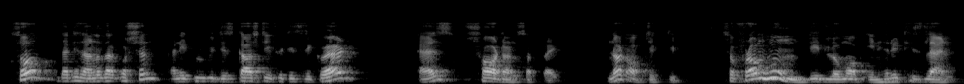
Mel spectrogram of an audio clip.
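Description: A middle-aged man with an Indian accent teaching an exam lesson, reading out questions and explaining the answers emphatically with repeated phrases. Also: fairly high pitch. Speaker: English teacher. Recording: dull lo-fi recording.

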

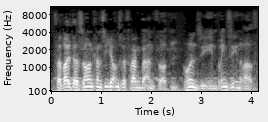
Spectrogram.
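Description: A man's voice: fairly low pitch, a little fast, a little mellow, muffled recording, a little hiss or hum, natural voice. A man playing a stern, authoritative starship captain in a science fiction audio drama, giving clipped orders. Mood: composed, resolute. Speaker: voice actor.

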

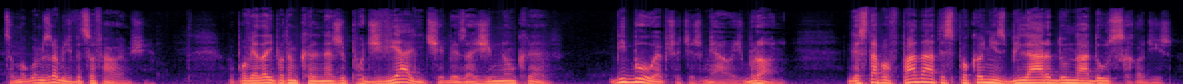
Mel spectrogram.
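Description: An actor playing an animated, teasing old man who reminisces theatrically in a radio drama. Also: fairly low pitch, moderate pace, breathy edge. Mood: admiring, dramatic. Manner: theatrical, expansive storytelling.

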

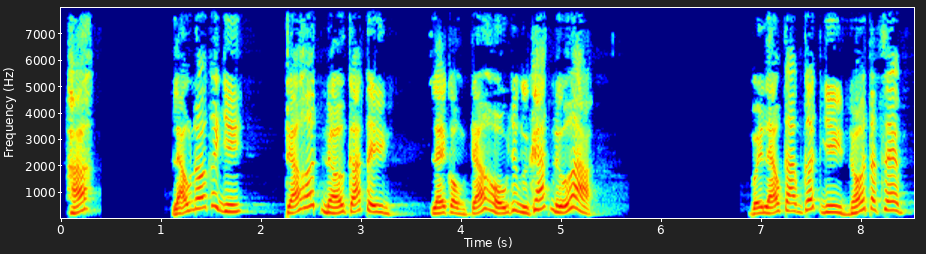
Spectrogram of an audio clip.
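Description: A man's voice: extremely high pitch, big pitch swings, normal speed, long pauses, no room sound, clean studio sound, full character voice. A man playing an arrogant, greedy rich landlord in a cartoon folk tale, haughtily barking orders. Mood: incredulous, angry.

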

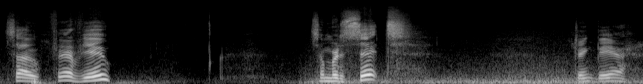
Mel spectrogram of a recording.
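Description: A man's voice: fairly high pitch, lively intonation, drawn-out words, darkish tone, slight background noise. An English man in his sixties with an English accent, chatting casually and wryly to camera as an outdoor vlogger, on a clip-on mic out on an open hilltop. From England. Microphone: clip-on lapel mic.

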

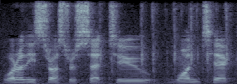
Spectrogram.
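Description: A young man in his twenties chatting casually as he builds during a live game stream, rambling and thinking aloud, his voice starting to go hoarse. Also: medium pitch, flat delivery, moderate pace, a bit bright, slight background noise. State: voice going hoarse. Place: home room at a computer.

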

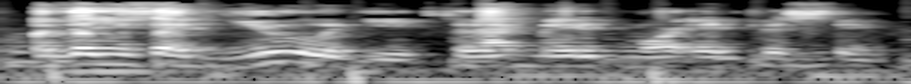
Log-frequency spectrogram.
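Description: A woman's voice: sits low, brisk, roomy sound, over music, poor audio. A woman chatting casually on a video call, with a playful, dramatic way of phrasing things. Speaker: sibling on a call. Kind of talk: casual chat.

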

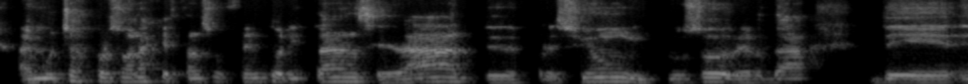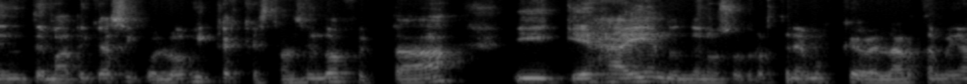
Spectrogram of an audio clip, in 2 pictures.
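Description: A young man, speaking earnestly as a panelist on a video call webinar and often adding tag questions. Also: mid-range voice. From Nicaragua. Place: indoor room at home.

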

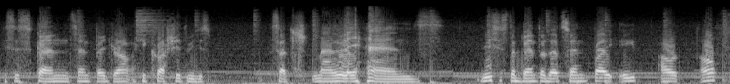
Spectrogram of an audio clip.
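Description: Slow-talking playful gamer. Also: medium pitch, little pitch movement, poor audio. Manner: playful, reactive, fragmented remarks. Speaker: gaming video host. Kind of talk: casual let's-play commentary. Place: home room, no studio. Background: game music.

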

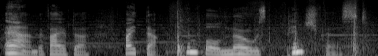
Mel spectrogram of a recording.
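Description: Blunt, low-key feisty wife. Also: female voice, very animated, a little slow, music in the background. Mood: indignant, protective. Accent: American. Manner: blunt, salty, dry. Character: feisty, blunt, protective 1940s wife of a writer. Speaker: actress in an audio drama. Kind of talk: naturalistic period radio drama.

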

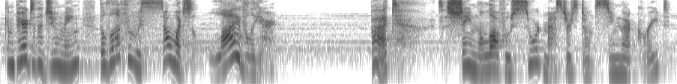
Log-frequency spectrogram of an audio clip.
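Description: High-pitched brash young swordswoman. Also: expressive, a little slow. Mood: curious, casual. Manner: cocky, casual, blunt. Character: brash, hot-tempered young swordswoman girl. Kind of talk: video game voice acting.

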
